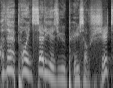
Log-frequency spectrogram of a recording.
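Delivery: screaming voice. Acting out an imagined Christmas shop worker yelling at a customer: screaming shop worker. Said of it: "just screaming at you".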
